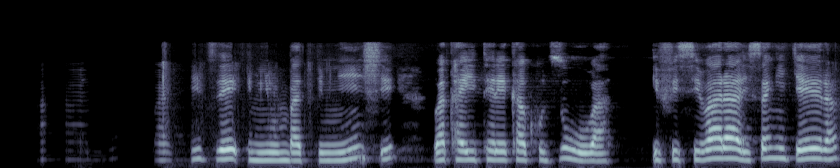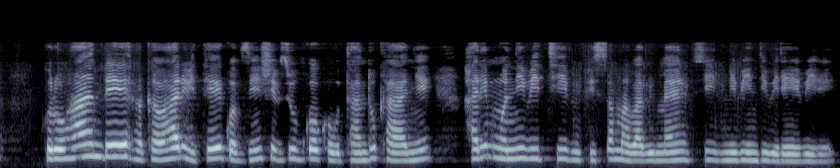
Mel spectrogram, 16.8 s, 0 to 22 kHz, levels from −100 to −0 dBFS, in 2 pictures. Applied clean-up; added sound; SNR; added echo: neural mask model DeepFilterNet 3.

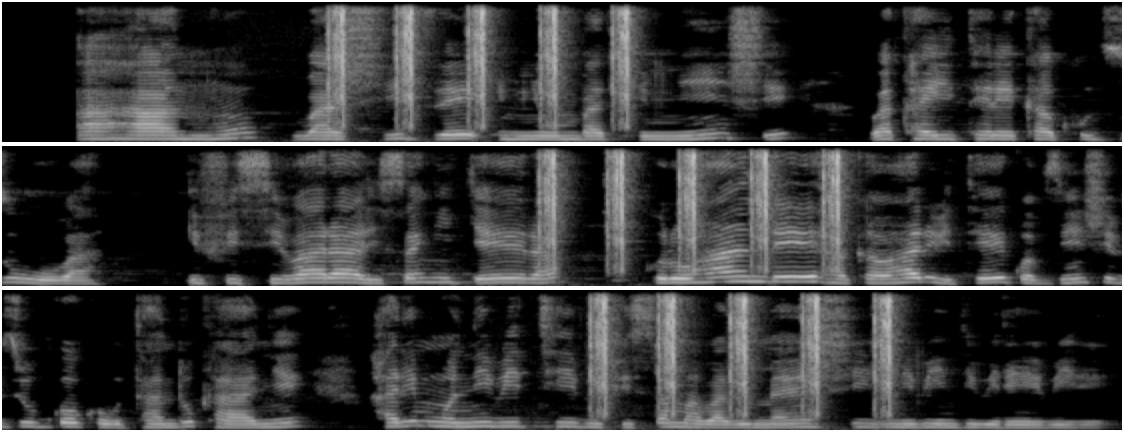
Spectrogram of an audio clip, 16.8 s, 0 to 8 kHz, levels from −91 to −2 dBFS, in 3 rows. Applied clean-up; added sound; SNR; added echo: classical method WPE with log-MMSE.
